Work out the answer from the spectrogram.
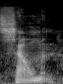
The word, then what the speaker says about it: Salmon: Sal, sorry, I'll pronounce it Salman.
